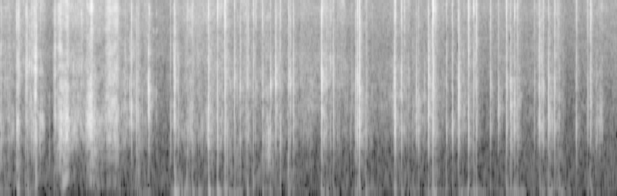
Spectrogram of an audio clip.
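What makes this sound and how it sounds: A clear lemon-print vinyl zip bag, flat and empty, is scratched and tapped with long nails. Quick, dry taps and crinkly scratches sound over a soft hiss, bright with little low end. Each tap dies away almost at once.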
